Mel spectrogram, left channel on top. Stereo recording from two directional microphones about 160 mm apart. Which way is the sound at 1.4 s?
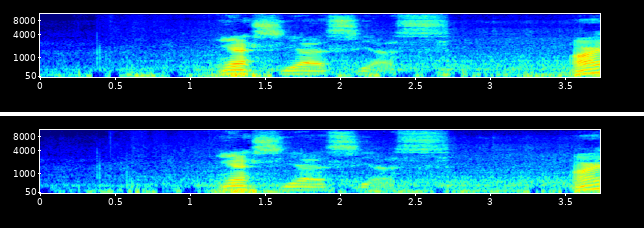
Centre (ahead or behind).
